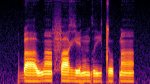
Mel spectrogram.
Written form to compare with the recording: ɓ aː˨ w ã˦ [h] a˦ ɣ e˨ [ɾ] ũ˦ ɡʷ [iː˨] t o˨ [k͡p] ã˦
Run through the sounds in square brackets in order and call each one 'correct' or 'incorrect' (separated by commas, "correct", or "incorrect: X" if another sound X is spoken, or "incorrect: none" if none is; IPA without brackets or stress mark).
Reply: incorrect: f, correct, correct, correct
